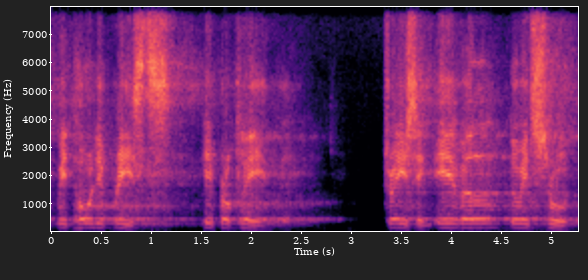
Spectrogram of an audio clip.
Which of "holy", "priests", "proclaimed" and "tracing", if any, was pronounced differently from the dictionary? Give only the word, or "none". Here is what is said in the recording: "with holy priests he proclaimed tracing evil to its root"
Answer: none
